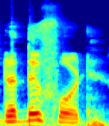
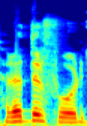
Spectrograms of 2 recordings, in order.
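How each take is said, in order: First: "रदरफोर्ड" the foreign way, as "rudda-ford"; "रदरफोर्ड" with no r before f; silent r. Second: "रदरफोर्ड" as "rudder-ford", middle r sounded; "रदरफोर्ड" with both r sounds before f heard; Indian pronunciation. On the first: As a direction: drop the middle r in "रदरफोर्ड". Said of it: "silent कर दो तो ये बाहर वाली pronunciation". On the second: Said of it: "अगर आर को silent ना करें". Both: Shown as a demonstration.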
